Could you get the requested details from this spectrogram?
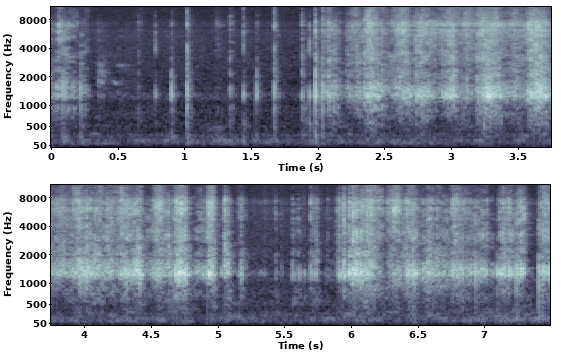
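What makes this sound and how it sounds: Long nails rapidly scratch and tap the flat bottom inside an empty corrugated cardboard box. A few sparse, dry taps open the clip, then give way to dense, rasping scratching with a papery midrange tone and bright hiss, pausing briefly before resuming.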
